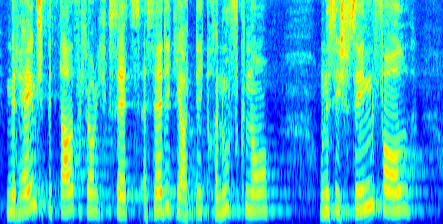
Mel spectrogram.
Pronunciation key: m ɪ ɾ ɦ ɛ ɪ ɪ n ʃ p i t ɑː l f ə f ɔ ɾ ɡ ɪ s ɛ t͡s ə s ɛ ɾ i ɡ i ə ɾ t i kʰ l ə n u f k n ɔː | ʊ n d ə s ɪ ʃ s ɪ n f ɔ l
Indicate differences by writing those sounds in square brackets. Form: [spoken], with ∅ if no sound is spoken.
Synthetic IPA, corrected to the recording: m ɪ ɾ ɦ ɛ ɪ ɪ [m] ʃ p i t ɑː l f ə [s] ɔ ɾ ɡ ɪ s ɛ t͡s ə s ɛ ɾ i ɡ i [ɑ] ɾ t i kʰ l ə n u f k n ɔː | ʊ n d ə s ɪ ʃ s ɪ n f ɔ l

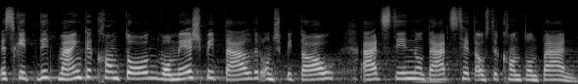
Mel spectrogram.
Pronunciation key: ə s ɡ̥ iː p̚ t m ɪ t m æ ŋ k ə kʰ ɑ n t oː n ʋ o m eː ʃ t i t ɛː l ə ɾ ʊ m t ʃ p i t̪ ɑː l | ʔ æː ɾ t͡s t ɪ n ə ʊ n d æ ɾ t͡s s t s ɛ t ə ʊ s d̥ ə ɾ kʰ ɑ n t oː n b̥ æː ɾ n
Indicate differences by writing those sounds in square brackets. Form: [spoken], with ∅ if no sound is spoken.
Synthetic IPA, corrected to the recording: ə s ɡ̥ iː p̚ t [n] ɪ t m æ ŋ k ə kʰ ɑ n t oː n ʋ o m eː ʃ [p] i t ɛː l ə ɾ ʊ [n] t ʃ p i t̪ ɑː l | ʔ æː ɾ t͡s t ɪ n ə ʊ n d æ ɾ t͡s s t [h] ɛ t [ɑ] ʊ s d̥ ə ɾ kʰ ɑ n t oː n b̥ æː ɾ n

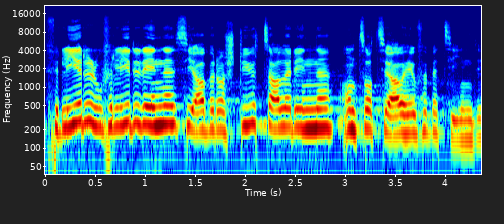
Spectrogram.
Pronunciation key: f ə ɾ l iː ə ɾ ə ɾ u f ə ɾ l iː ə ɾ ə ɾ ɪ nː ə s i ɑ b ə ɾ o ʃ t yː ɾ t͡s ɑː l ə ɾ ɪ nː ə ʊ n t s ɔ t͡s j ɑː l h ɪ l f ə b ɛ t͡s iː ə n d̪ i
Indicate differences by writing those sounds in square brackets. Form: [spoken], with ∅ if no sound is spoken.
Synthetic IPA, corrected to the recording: f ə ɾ l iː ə ɾ ə ɾ u f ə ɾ l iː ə ɾ ə ɾ ɪ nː ə s i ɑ b ə ɾ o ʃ t yː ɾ t͡s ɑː l ə ɾ ɪ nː ə ʊ n t s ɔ t͡s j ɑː l h ɪ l f ə b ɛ t͡s iː ə n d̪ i

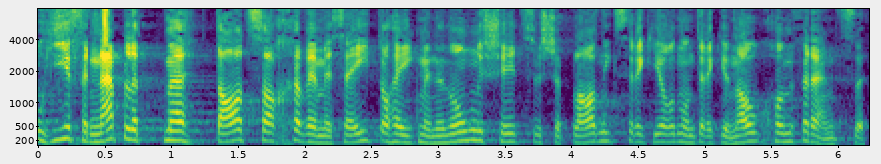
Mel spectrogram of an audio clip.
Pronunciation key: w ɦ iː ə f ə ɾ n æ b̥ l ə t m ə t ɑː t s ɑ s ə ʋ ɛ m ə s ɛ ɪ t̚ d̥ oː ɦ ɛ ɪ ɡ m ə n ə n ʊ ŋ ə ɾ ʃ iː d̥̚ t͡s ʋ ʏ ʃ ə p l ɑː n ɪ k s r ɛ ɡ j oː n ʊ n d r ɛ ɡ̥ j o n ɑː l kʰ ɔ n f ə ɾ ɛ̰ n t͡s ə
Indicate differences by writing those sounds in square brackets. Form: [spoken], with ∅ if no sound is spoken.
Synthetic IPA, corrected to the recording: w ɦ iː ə f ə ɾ n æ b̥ l ə t m ə t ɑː t s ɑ [χ] ə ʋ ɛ m ə s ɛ ɪ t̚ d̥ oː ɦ ɛ ɪ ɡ m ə n ə n ʊ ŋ ə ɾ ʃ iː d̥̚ t͡s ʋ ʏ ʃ ə p l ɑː n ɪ k s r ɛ ɡ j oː n ʊ n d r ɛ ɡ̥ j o n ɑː l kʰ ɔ n f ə ɾ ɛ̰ n t͡s ə

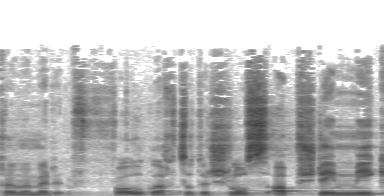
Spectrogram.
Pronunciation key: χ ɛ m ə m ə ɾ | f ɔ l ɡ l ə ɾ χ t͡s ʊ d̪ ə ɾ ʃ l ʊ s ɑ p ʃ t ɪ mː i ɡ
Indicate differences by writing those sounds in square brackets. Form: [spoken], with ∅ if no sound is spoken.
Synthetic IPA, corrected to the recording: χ [œ] m ə m ə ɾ | f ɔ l ɡ l ə [∅] χ t͡s ʊ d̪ ə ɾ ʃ l ʊ s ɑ p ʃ t ɪ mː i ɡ

